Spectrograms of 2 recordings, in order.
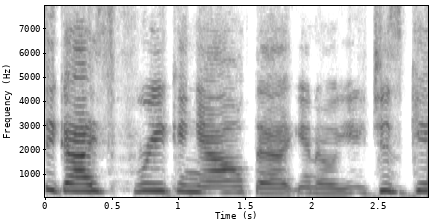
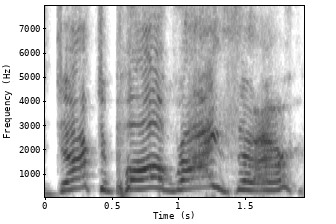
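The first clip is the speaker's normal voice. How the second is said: shouts the name, higher and louder; excited shout; 9 semitones higher, 10 dB louder, slower than usual. Real, not acted. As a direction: blurt out the big news. Excited news about returning doctor.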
